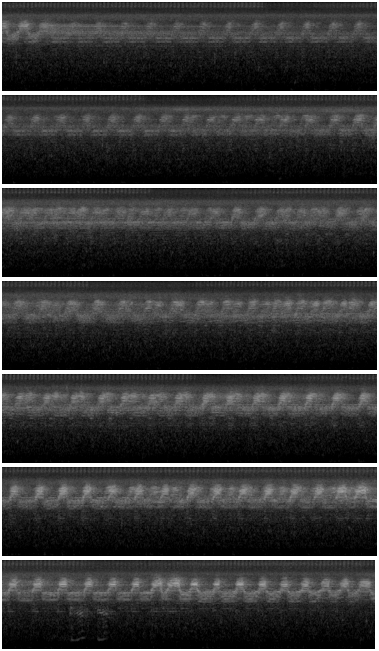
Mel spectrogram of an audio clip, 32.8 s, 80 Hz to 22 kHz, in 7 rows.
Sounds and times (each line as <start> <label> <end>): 0.0 Cicadas called 32.7
16.9 Frogs called 32.7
